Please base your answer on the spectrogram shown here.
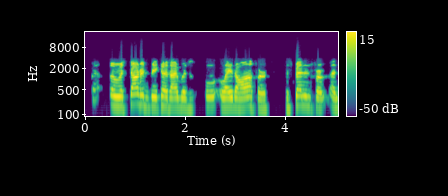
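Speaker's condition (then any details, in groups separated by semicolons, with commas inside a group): Spastic quadriplegic cerebral palsy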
